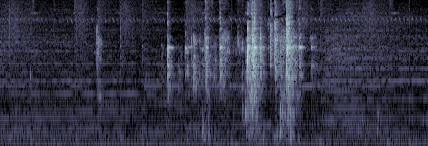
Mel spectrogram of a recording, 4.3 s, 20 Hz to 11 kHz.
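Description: The fold-out side rails of a toy hauler's ramp deck being unfolded and set up. There is a single knock about a second in, then a cluster of clanks and rattles between about 1.5 and 3 seconds, over background music.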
